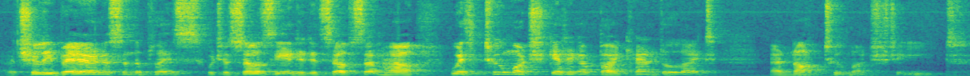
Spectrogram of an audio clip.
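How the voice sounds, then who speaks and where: A man reads scripted literary narration with expressive, theatrical storytelling. His pitch is a little high, and he sounds set back from the microphone in a reverberant room. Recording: echoey room, distant from microphone.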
